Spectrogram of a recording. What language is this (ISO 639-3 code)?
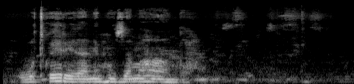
kin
